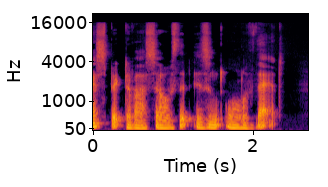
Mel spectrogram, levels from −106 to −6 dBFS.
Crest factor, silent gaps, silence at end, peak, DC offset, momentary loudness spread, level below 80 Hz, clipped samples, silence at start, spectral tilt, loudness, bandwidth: 20 dB; none; 0.35 s; -8 dBFS; under 0.1%; 3 LU; -50 dBFS; under 0.1%; 0 s; -6 dB/octave; -29 LUFS; 16 kHz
